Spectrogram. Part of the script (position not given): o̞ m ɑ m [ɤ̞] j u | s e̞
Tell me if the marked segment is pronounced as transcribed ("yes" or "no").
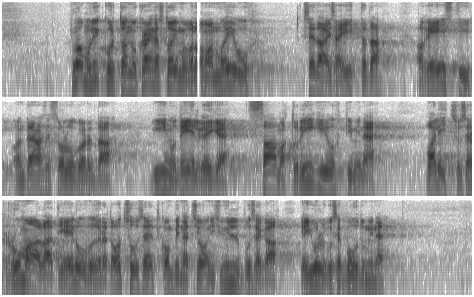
yes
